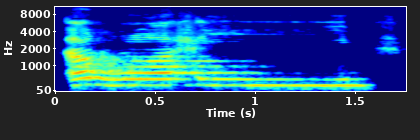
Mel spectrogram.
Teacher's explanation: kalau Ar-Rahim, karena kita mau berhenti, dia boleh 2, 4, atau 6 harokat. Ar-Rahim. Tapi kalau mau lanjut ya Ibu, itu harus 2 harokat.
